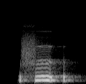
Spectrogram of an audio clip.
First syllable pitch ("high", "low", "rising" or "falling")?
falling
